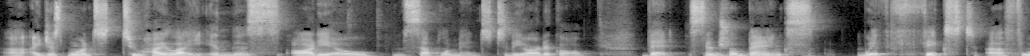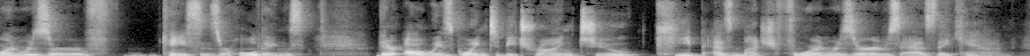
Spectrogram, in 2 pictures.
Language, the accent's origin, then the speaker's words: English; United States; As you hear, I'm American, so the value for me in US dollars is about 3 to 1.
